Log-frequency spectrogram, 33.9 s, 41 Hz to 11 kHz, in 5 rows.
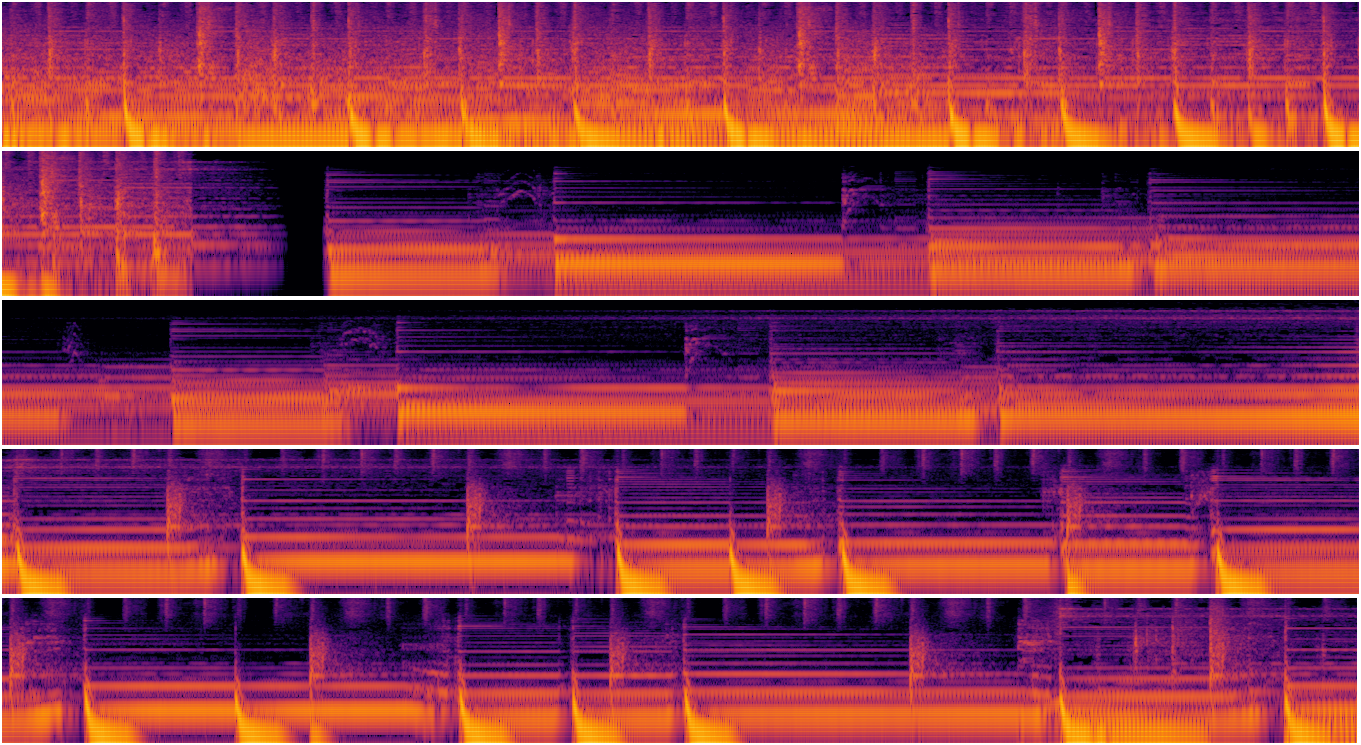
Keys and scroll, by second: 0.0-5.9 typing, 8.6 Return, 8.9 shift+c, 11.2-15.9 typing, 17.6-18.2 typing, 19.5-23.0 typing, 27.4 v, 28.2 super+-.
